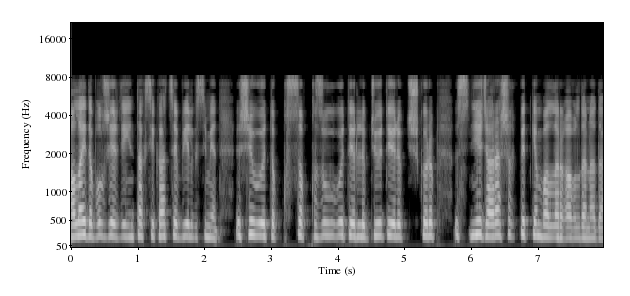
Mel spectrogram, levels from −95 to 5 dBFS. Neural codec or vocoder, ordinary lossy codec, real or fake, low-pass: none; none; real; none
